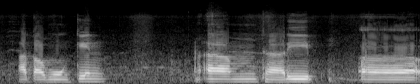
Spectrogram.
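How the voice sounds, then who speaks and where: A man speaks over noticeable background noise. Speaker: gaming youtuber. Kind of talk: gameplay commentary tutorial. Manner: casual, many filler words.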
